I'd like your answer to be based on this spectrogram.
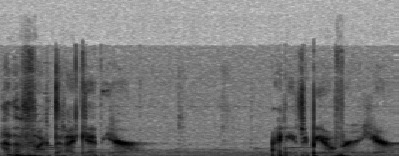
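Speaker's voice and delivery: usual speaking voice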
